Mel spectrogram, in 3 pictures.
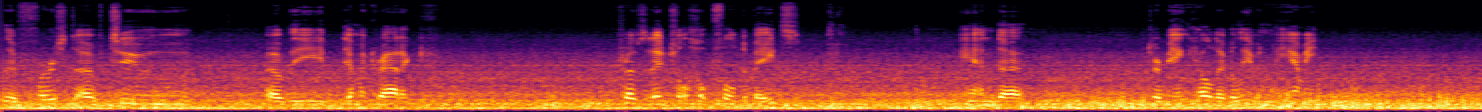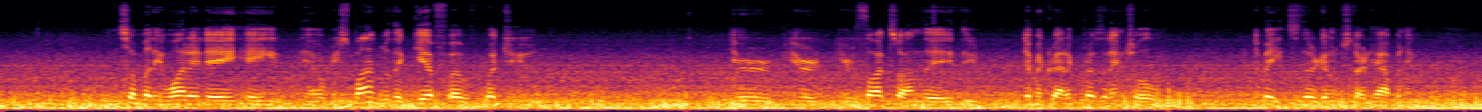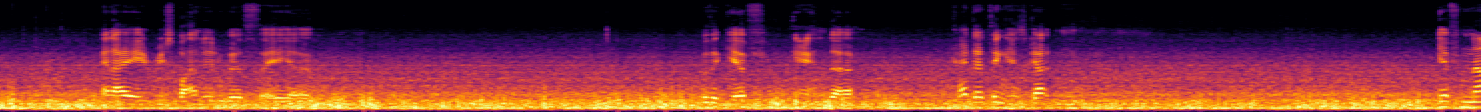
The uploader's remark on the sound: Commentary while driving home from the grocery store.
